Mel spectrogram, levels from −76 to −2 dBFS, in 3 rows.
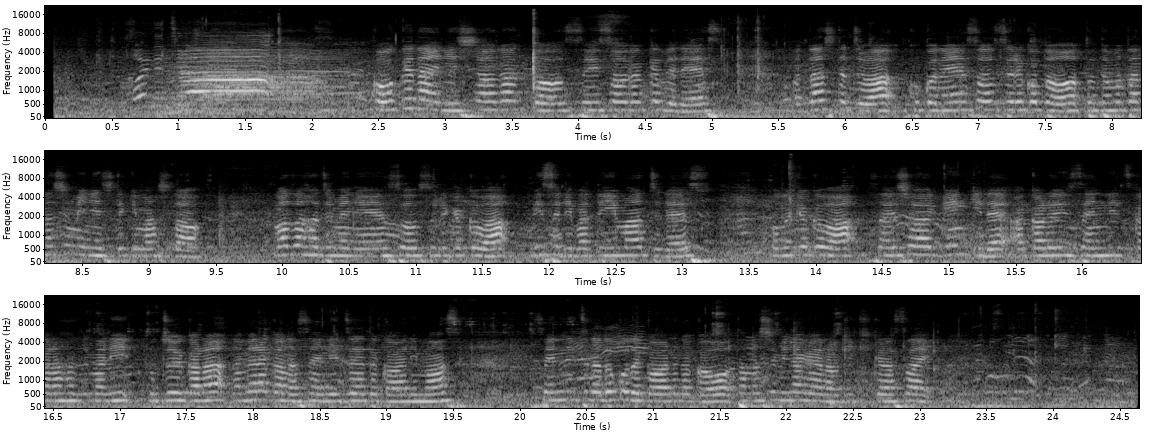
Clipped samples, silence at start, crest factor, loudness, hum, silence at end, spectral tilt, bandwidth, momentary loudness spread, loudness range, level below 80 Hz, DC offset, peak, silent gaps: under 0.1%; 0.05 s; 20 dB; -22 LUFS; none; 0 s; -5.5 dB/octave; 16 kHz; 11 LU; 5 LU; -32 dBFS; under 0.1%; -2 dBFS; none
